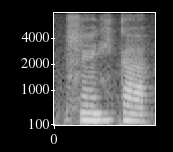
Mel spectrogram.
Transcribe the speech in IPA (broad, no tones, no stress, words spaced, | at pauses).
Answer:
ɬɛ̃vʲø ka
